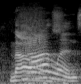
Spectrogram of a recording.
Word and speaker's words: New Orleans: Landrieu of New Orleans how do you say no New Orleans that's how the no islands now how they that's how they say it cuz he gets mad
